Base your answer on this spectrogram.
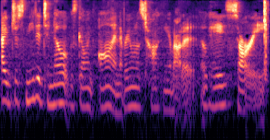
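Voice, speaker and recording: A woman's voice: on the low side, fairly quick, background noise. A woman in her twenties with an American accent, chatting in a candid, rambling, self-deprecating way for a casual vlog. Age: 20s. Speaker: vlogger. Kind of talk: casual confessional vlog chat.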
